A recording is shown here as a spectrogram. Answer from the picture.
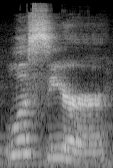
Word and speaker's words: Laseer: Laseer. Kind of like Laser, kind of like a seer, but maybe he was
